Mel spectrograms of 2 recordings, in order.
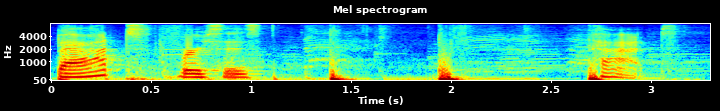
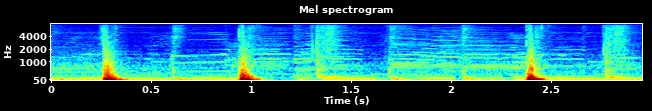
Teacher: both have the same manners of articulation and places of articulation they're both bilabial stops they only differ in that b or the b sound is voiced and the sound is voiceless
